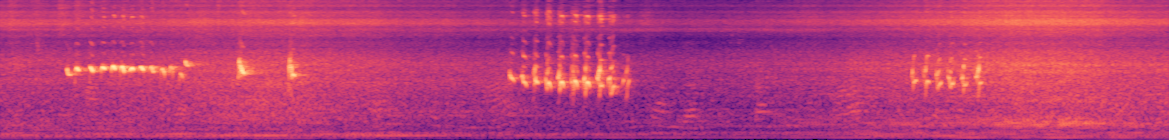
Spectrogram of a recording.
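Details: Sooty-headed bulbul (trucuk) in a long rapid trill (ropel) recording used to lure other trucuk into singing: three bursts of fast repeated clear notes, the first a mid-pitched warble, over steady low hum and background noise.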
